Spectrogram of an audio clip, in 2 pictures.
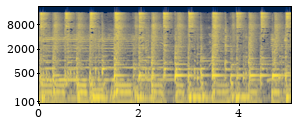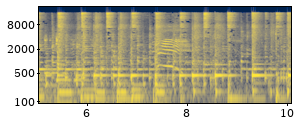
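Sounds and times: djembe drum strokes: 0:00.0 - 0:10.0
live band playing: 0:00.0 - 0:10.0.

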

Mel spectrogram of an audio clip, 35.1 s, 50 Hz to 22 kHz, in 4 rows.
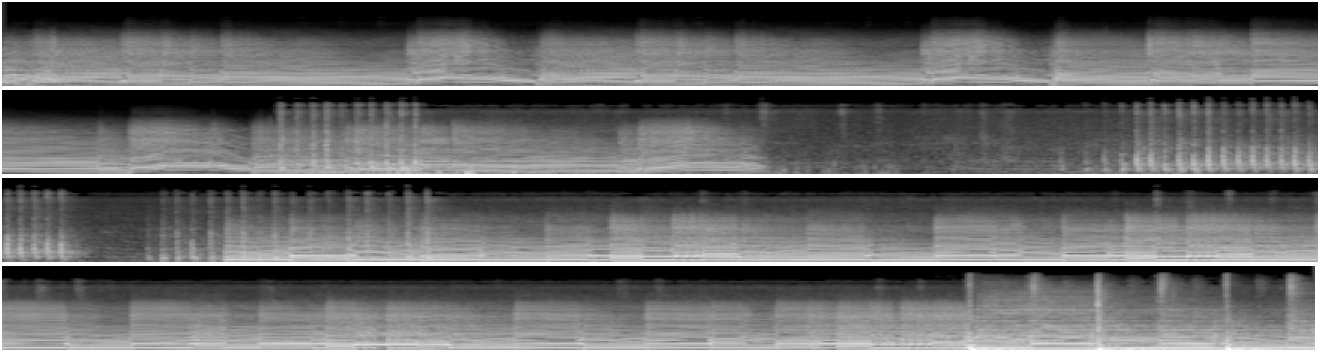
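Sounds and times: rock music with distorted guitar: 0:00.0 - 0:13.9, 0:19.1 - 0:35.0.

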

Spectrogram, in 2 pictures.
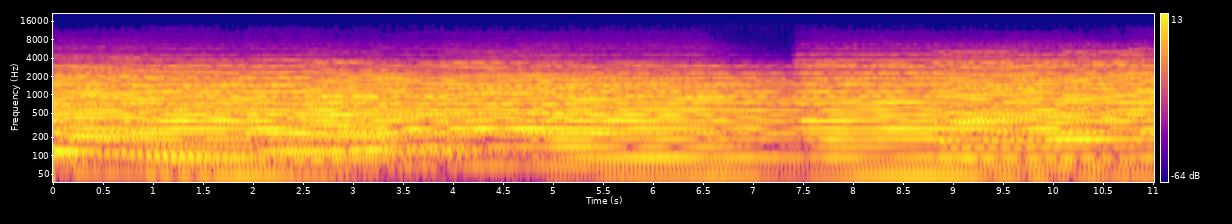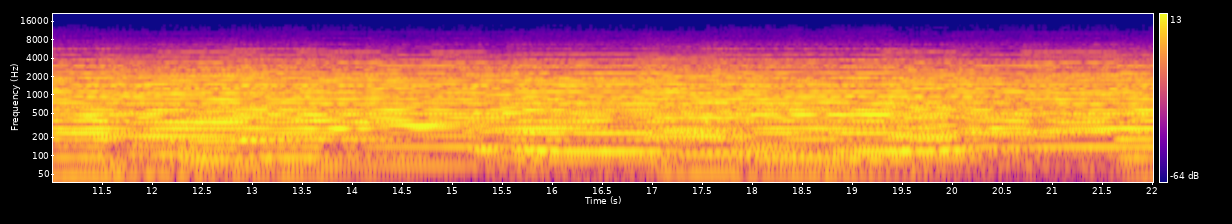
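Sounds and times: pipe organ playing chords: 0:00.0 - 0:22.0.

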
